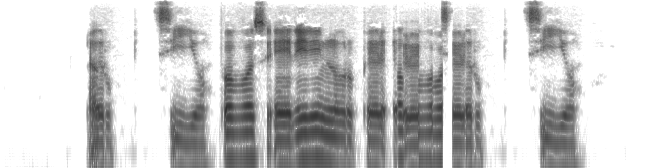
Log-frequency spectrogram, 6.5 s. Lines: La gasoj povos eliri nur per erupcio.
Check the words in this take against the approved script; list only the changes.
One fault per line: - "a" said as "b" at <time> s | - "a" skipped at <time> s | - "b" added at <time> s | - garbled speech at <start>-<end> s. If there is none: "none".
- "gasoj" said as "erupcio" at 1.0 s
- garbled speech at 4.0-4.7 s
